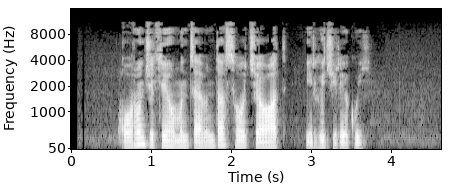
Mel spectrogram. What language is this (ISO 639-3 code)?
mon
